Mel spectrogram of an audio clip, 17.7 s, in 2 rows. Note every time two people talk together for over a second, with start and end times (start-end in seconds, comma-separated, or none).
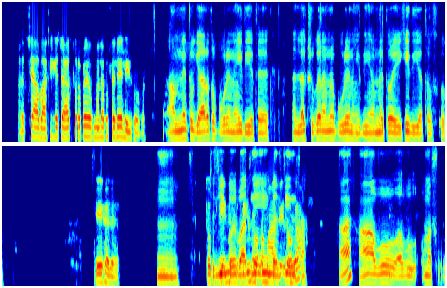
13.0-14.8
